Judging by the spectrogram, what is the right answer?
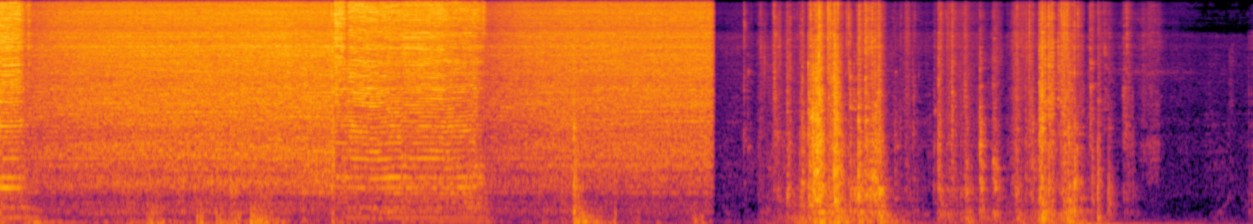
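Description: Angle grinder running against the sheet-steel cargo floor pan, grinding through spot welds, with the pitch rising and falling as the disc bites. It cuts off abruptly about seven seconds in and is followed by a few irregular bursts of noise that fade away.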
